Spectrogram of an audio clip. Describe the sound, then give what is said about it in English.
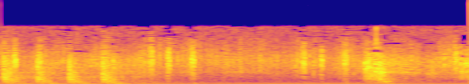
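Knocking on a door, a quick run of many sharp raps, close together at first and then more spaced, over a steady low hum. “Here, I'll knock again.”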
